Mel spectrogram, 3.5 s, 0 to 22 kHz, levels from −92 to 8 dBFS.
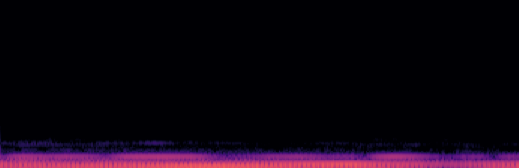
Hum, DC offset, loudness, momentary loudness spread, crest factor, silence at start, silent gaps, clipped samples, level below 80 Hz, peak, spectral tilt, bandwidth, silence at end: none; under 0.1%; -40 LUFS; 8 LU; 10 dB; 0 s; none; under 0.1%; -34 dBFS; -26 dBFS; -23.5 dB/octave; 0.5 kHz; 0 s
